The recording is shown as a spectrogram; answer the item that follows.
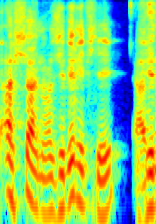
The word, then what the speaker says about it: Achane: Il m'a dit, non, mais on dit Devon Achane. – Achane. – Donc, on dit Achane.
